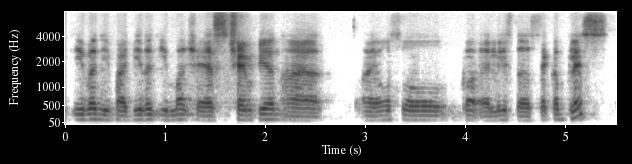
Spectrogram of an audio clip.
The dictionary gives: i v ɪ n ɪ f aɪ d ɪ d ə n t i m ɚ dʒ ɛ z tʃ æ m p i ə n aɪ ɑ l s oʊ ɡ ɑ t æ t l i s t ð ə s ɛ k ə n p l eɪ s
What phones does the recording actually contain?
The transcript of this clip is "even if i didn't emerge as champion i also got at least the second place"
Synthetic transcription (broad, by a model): i v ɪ n ɪ f aɪ d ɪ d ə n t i m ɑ tʃ ɛ s tʃ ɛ m p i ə n aɪ ɑ l s oʊ ɡ ɑ t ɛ t l i s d ə s ɛ k ə n p l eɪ s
